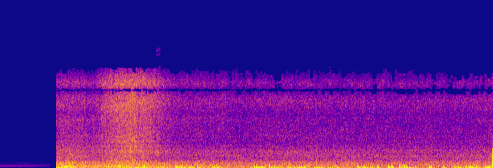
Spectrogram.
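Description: Ocean surf washing over coastal rocks, with wind buffeting the microphone; it starts abruptly about a second in.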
